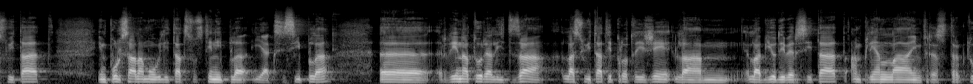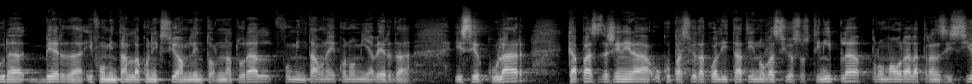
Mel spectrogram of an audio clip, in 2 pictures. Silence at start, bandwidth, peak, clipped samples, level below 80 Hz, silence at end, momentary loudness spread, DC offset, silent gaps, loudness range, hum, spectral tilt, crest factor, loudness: 0 s; 14.5 kHz; -4 dBFS; under 0.1%; -58 dBFS; 0 s; 8 LU; under 0.1%; none; 2 LU; none; -4.5 dB/octave; 18 dB; -21 LUFS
